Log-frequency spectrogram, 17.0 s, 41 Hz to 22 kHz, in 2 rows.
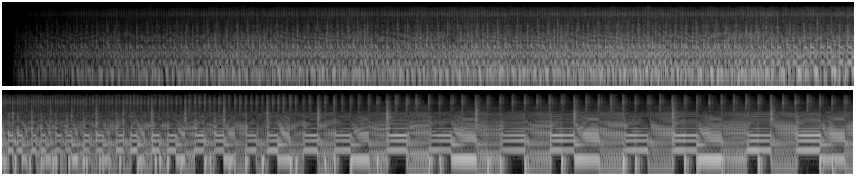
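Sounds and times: buzzy synth drone: 0:06.1 - 0:17.0.

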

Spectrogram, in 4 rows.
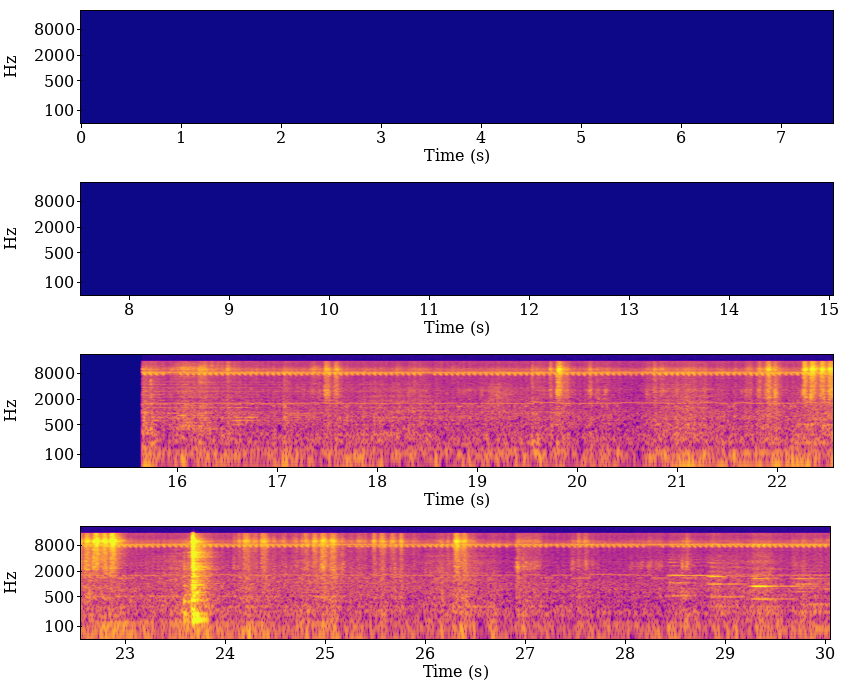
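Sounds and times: brush strokes on paper: 0:15.7 - 0:30.0
steady high-pitched trill: 0:24.0 - 0:30.0.

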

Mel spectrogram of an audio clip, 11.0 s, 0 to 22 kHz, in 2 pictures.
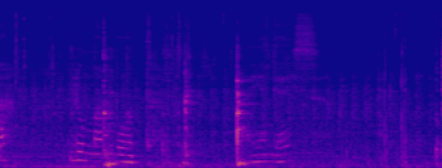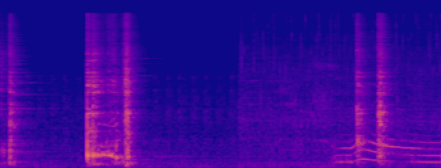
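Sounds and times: metal pot lid rattling: 0:06.6 - 0:07.3
sauce simmering hiss: 0:08.4 - 0:11.0.

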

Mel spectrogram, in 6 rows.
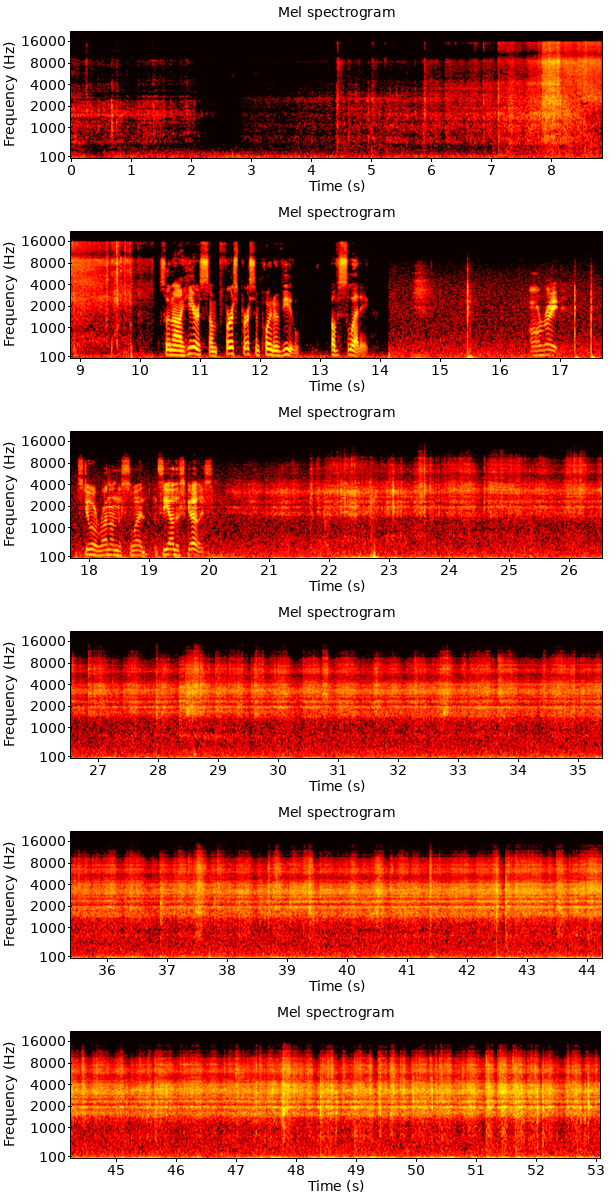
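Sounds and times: sled runners scraping over ice: 0:00.0 - 0:10.5, 0:17.8 - 0:53.0
wind rumble on microphone: 0:14.2 - 0:53.0.

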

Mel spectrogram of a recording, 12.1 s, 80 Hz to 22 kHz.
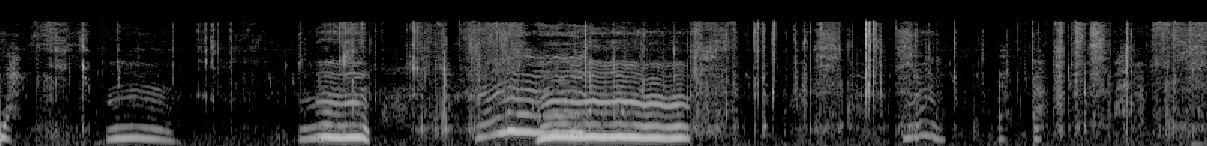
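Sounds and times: crunching of crab shell: 0:00.4 - 0:05.2, 0:05.8 - 0:12.0
child humming: 0:03.0 - 0:03.7, 0:04.7 - 0:07.0.

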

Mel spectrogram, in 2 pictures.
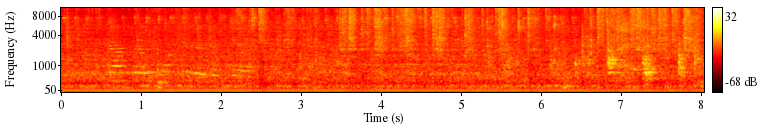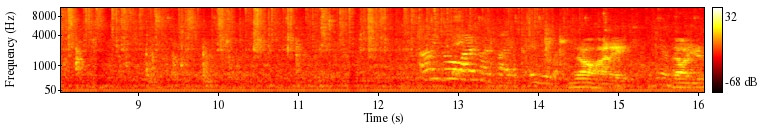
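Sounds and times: small objects clattering and rustling: 0:03.6 - 0:12.5.

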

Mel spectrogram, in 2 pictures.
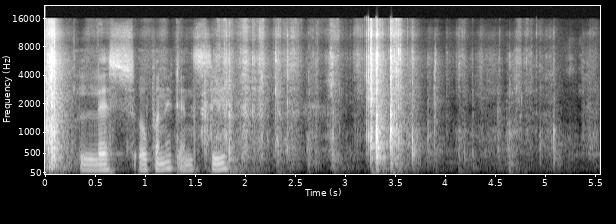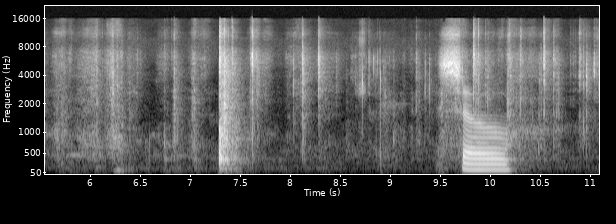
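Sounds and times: cardboard rustling: 0:01.4 - 0:10.2.

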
